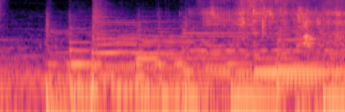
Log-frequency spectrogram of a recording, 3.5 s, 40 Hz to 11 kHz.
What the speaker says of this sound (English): In the same pan I'm going to take around 2 tablespoons of white oil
